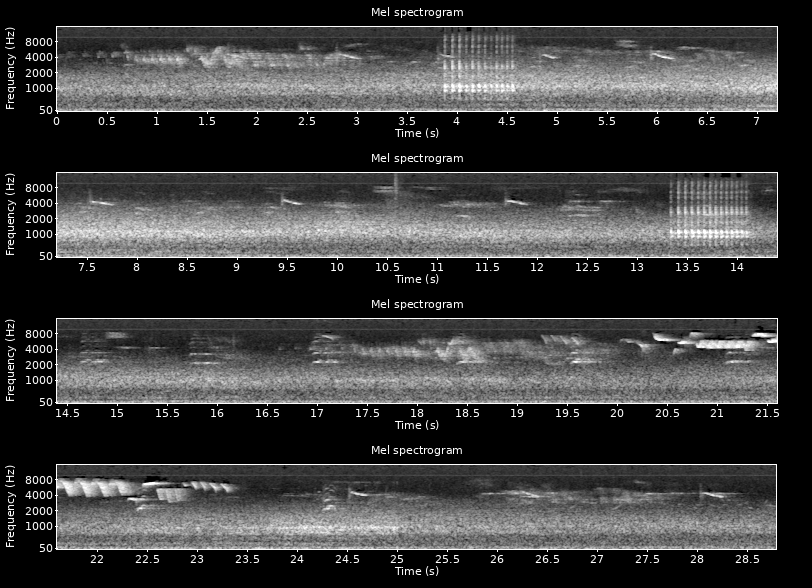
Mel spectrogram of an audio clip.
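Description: Small birds chirping intermittently, with a longer burst of birdsong about twenty seconds in, over a steady background hum. Two short, louder noise bursts stand out about four and thirteen and a half seconds in.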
